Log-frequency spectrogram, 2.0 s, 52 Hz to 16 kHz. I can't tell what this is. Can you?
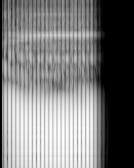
Music Note 1
Music Note 4
Tags:
music note sample atmosphere stab musicbox Ace Piano Ambiance stabs Loop 5 this Random samples Recording Recording sound effect Erokia Erokia electronic live three fruity pack dj electronica loops substep Wobbles Wobbles beautiful pretty Dub one shot one LFO effects effects wobble wobble noise dubstep sub
5, Ace, Ambiance, atmosphere, dj, effect, electronic, electronica, Erokia, fruity, live, Loop, music, musicbox, note, pack, Piano, Random, Recording, sample, samples, sound, stab, stabs, this, three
